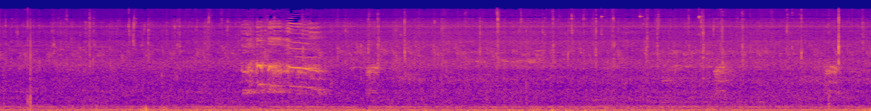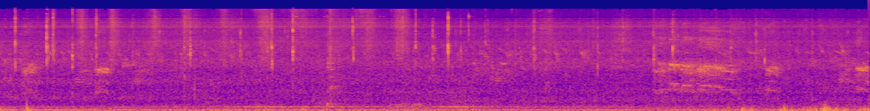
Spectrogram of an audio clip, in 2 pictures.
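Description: A rooster crows, once about four seconds in and again near the end, over a steady low hum and scattered small clicks from eating by hand.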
